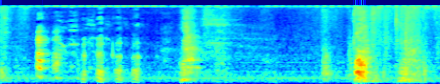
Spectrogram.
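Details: Springer Spaniel kept as a pet, worked up indoors by an Xbox disc tray moving; a quick run of small whines and yips, then a sharp loud bark near the end, with a person talking.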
